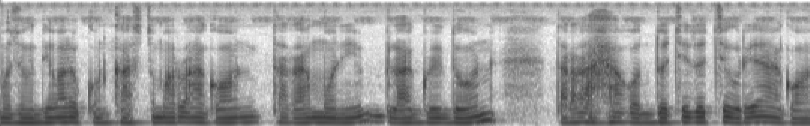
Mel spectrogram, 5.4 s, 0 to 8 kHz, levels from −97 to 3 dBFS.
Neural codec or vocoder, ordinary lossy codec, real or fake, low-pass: none; none; real; 7.2 kHz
